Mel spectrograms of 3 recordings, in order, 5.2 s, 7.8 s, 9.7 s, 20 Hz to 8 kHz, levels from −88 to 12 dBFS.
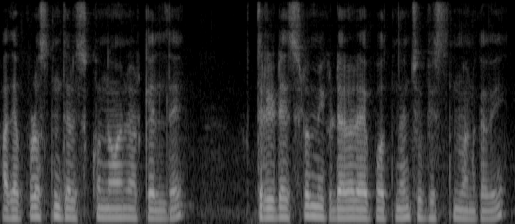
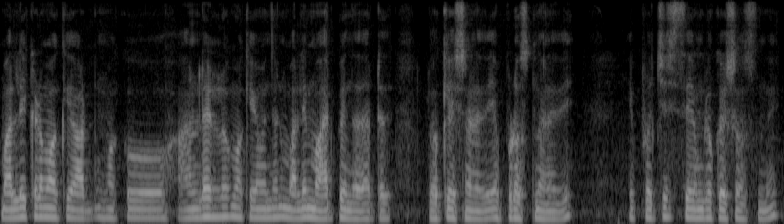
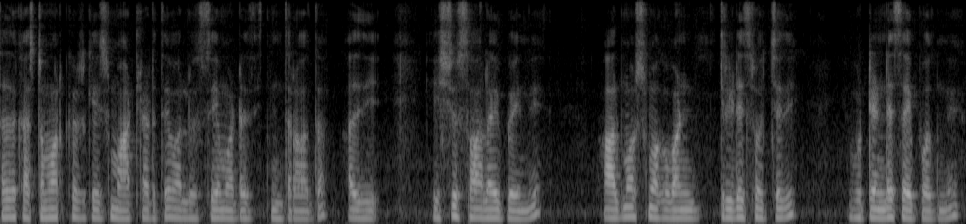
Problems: background sounds at intervals, background conversations at intervals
